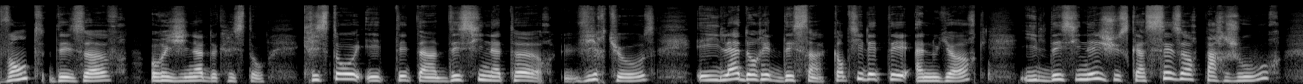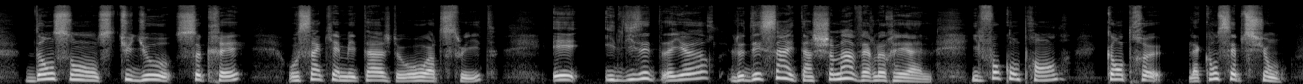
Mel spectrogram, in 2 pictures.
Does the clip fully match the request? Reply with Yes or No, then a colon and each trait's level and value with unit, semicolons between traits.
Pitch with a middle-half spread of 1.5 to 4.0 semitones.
No: average, 5.0 semitones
